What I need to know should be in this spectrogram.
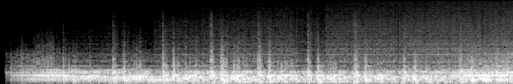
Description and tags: Deadly swinging sword
Super sword swinging, danger, death, fear
sword, danger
